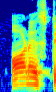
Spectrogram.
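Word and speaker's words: honesty: The teacher said to the girl, do you think that অনেস্টি, এটা হনেস্ট বলা যাবে, এটাকে বলতে উচ্চারণ করতে হবে।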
